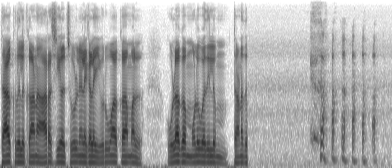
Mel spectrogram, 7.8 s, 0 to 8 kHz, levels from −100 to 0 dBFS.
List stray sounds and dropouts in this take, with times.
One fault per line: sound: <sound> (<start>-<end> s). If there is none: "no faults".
sound: laugh (6.2-7.7 s)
